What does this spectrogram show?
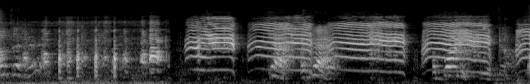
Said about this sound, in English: Chicken. A chicken. Yes.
